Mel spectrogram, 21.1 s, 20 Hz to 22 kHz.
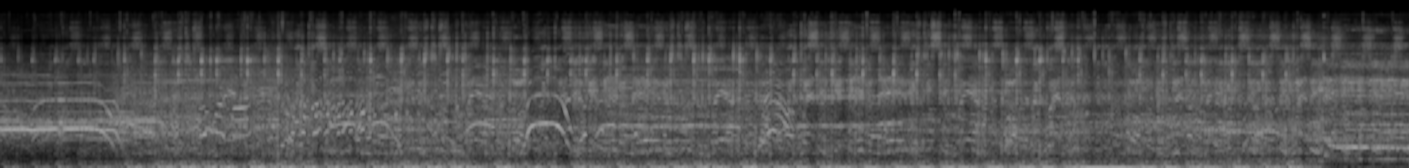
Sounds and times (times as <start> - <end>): Music: 0.0 - 21.1.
